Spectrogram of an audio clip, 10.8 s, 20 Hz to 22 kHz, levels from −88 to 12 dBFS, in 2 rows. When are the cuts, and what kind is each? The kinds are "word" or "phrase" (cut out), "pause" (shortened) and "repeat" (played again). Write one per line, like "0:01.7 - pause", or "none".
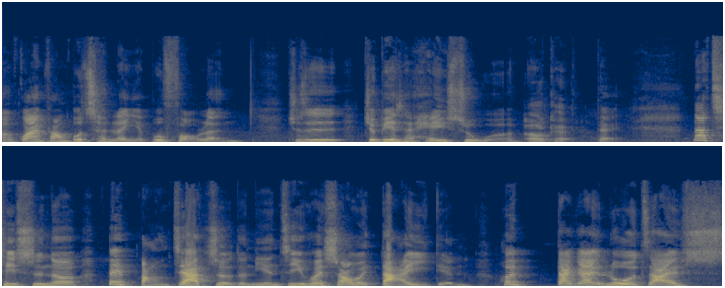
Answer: none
